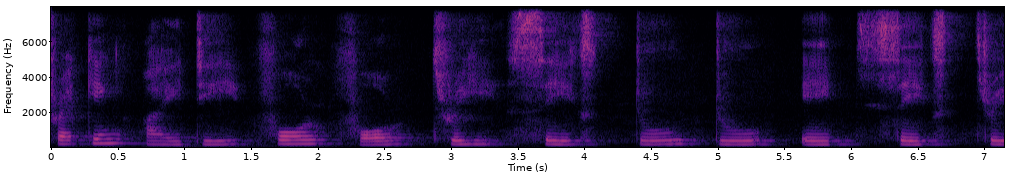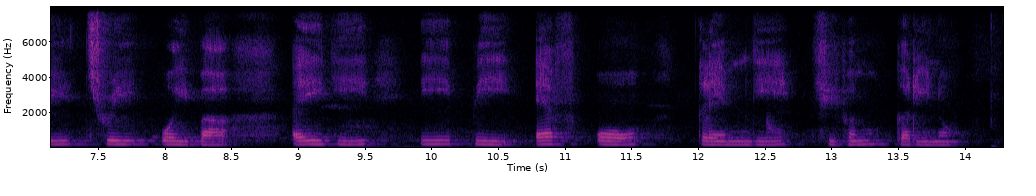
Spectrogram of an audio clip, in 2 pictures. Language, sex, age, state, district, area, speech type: Manipuri, female, 30-45, Manipur, Bishnupur, rural, read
